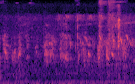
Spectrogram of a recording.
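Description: Chickens cluck softly in a poultry shed, a scattered, continuous mix of short calls over a low steady hum.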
